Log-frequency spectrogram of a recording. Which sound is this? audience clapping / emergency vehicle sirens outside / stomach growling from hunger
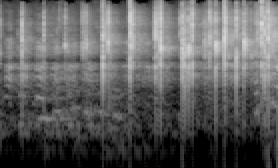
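audience clapping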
